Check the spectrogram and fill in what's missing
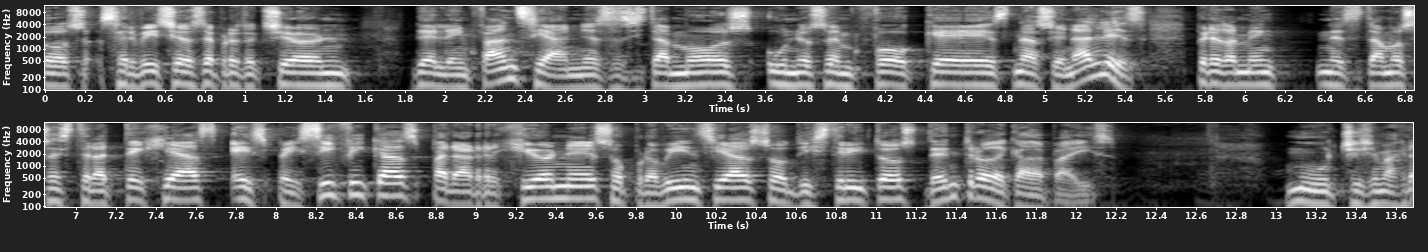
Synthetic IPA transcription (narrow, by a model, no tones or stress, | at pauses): osːe̞ɾβisjo̞zðe̞pɾo̞t̪e̞ksjo̞n | d̪e̞laiɱfansjane̞se̞si̥t̪amo̞suno̞se̞ɱfo̞keznasjo̞nale̞speɾo̞t̪ambjeŋnesesi̥t̪amo̞se̞st̪ɾat̪e̞xjase̞spe̞sifikaspaɾare̞xjo̞ne̞so̞pɾo̞β̞insjaso̞ðist̪ɾit̪o̞zðe̞nt̪ɾo̞ð̞e̞kaðapa̰ḭs | mut͡ʃis̬imazɣɾ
